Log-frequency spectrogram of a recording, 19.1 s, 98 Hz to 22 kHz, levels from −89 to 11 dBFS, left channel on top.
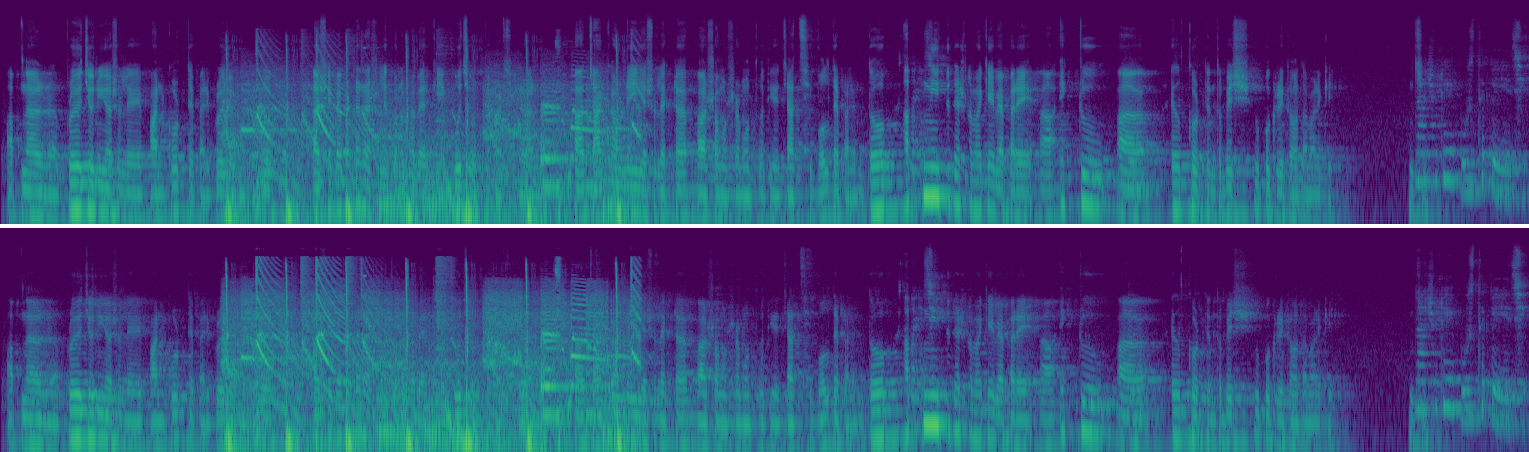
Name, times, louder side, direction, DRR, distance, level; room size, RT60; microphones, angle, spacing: voice 1, 0.1-6.7 7.2-14.3 14.6-16.5 17.6-17.8, left 1 dB, 85° left, 8 dB, 2.4 m, -33 dB
sound 1, 2.8-8.0, right 4 dB, 65° right, 0.8 m, -28 dB
voice 2, 11.3-11.8 14.1-14.3 17.7-19.1, right 1 dB, 20° right, 4 dB, 4.5 m, -41 dB
30.0 x 29.5 x 4.6 m, 0.88 s
head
